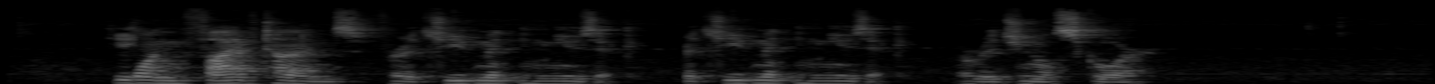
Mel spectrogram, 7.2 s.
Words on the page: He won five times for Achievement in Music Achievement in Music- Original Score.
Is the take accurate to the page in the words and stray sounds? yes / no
yes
